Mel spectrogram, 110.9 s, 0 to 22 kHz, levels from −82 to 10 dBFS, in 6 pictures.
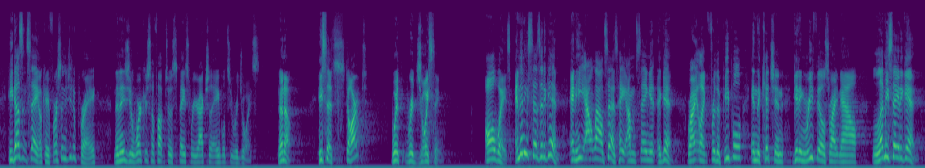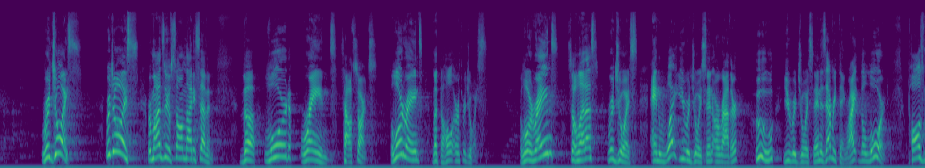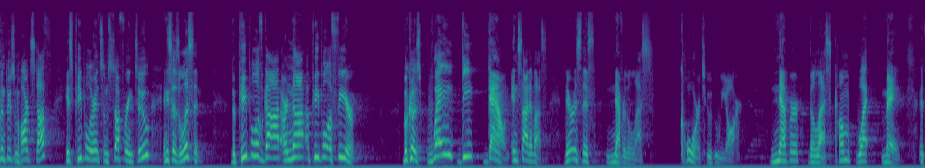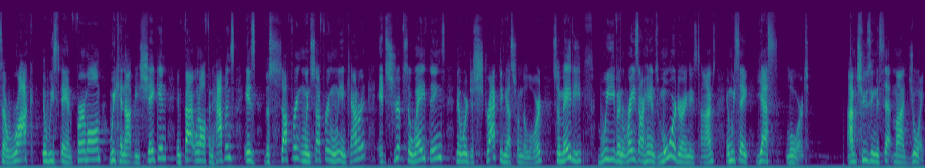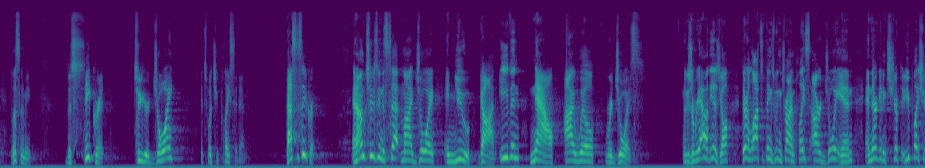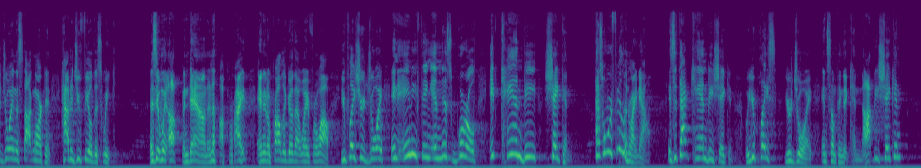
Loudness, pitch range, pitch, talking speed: -23 LUFS, 175-245 Hz, 200 Hz, 185 wpm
